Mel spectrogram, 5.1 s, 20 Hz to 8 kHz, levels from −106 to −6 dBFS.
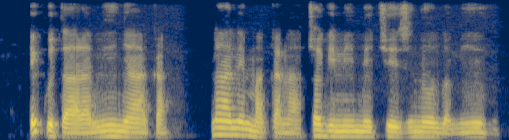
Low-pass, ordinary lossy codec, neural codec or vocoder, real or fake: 7.2 kHz; Opus, 64 kbps; none; real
